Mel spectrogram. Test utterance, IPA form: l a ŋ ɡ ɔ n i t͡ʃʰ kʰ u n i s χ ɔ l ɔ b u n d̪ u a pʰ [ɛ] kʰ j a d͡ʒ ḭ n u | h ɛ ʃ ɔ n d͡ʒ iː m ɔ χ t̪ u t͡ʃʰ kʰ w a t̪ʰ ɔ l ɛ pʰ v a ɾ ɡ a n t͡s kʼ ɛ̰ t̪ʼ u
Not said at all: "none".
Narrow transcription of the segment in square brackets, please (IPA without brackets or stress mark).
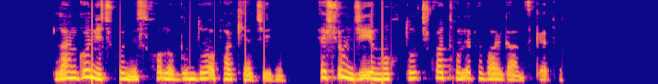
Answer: a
